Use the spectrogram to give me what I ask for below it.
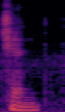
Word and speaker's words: Qin: So Qin. So this is technically, I guess, pronounced Qin, the Warring States.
